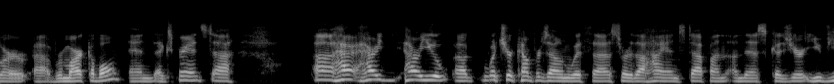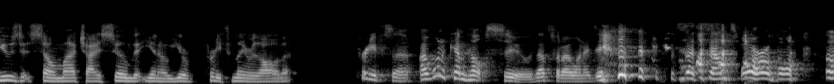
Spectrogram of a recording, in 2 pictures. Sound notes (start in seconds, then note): 14.3 laughter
